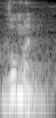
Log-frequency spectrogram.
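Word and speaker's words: women: जैसे कि मैन, हाँ वुमन। इसको बोलने का भी तरीका मैं बता दूं आपको, वुमन को विमन कहते हैं, वुमन मीन्स singular, विमन मीन्स plural.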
